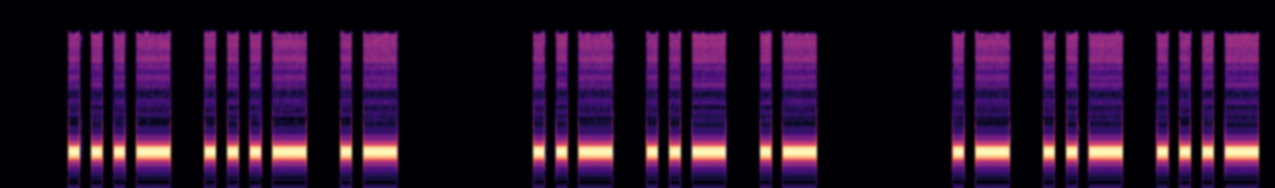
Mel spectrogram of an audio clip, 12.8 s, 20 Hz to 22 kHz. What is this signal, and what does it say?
Morse code, heard as a keyed tone, about 10 wpm, 800 Hz. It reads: VVA UUA AUV
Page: Leçon 3 - vitesse 10 mots minute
